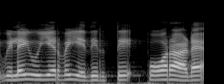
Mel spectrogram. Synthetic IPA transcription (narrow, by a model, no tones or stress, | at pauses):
ʋɪɭɐɪʊjɐɾʋɐɪɛðɪɾt̪ːɯpoːɾaːɽɐ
